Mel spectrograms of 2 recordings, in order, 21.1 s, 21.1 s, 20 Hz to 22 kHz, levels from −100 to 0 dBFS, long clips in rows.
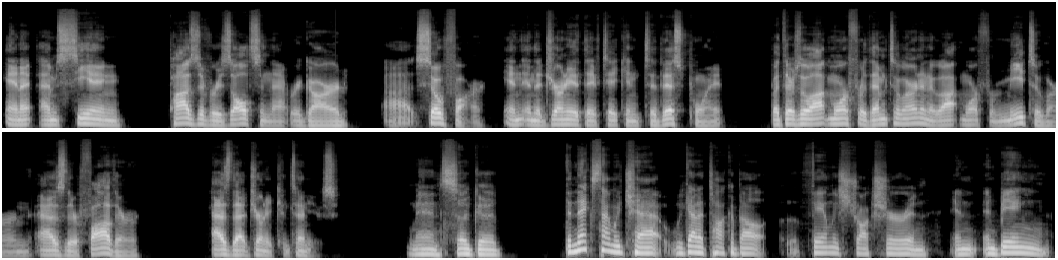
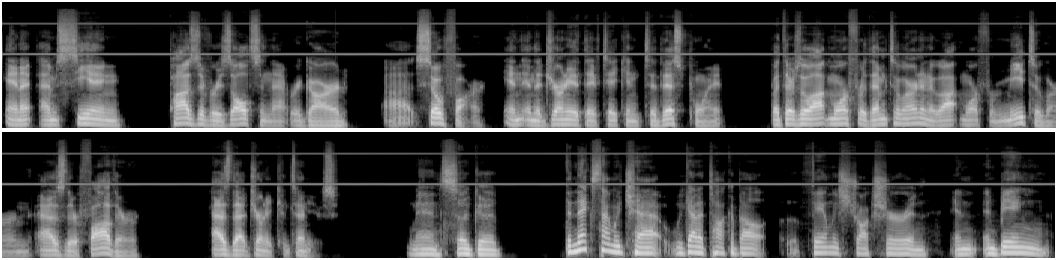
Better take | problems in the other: first | high-pitched whine; noticeable; throughout; 4.5 kHz, 20 dB below the speech

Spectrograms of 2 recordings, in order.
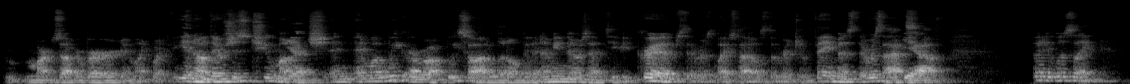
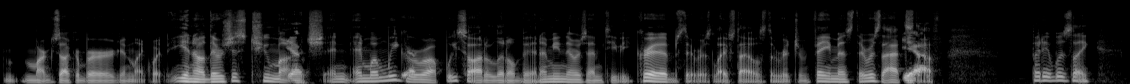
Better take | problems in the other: second | room echo; slight; dies away in 0.4 s // off-mic speech; far

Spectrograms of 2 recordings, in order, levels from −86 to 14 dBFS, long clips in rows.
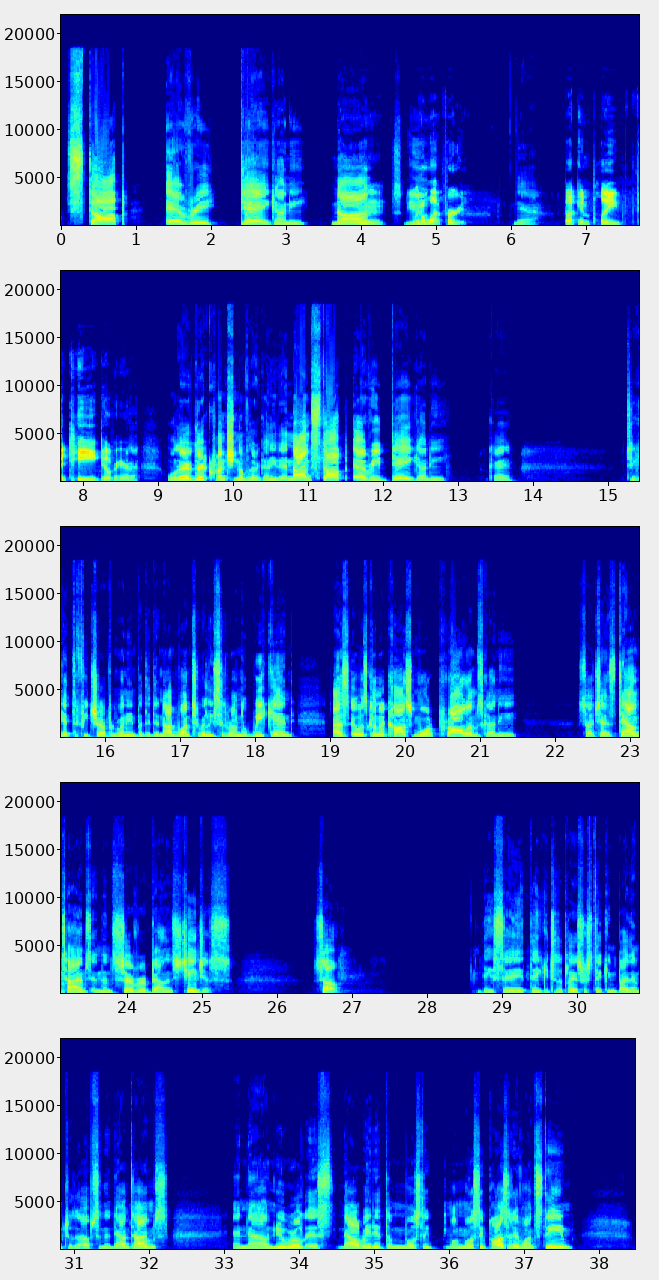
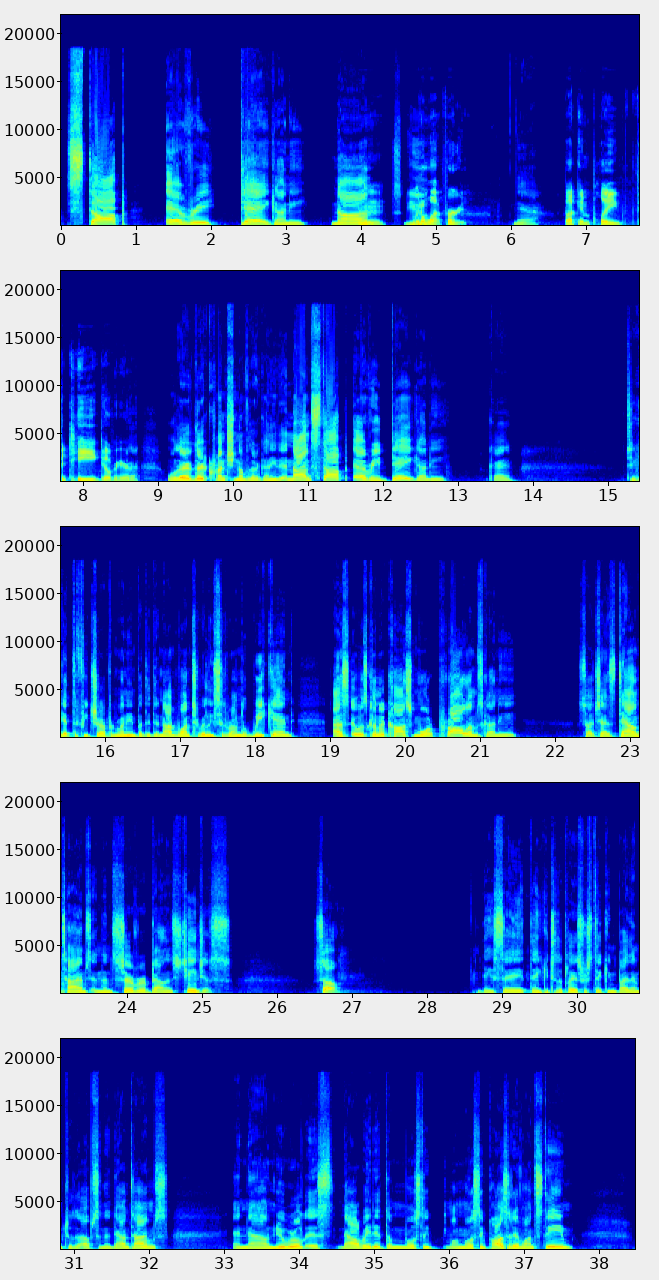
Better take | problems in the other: second | thin; somewhat; fading below 500 Hz

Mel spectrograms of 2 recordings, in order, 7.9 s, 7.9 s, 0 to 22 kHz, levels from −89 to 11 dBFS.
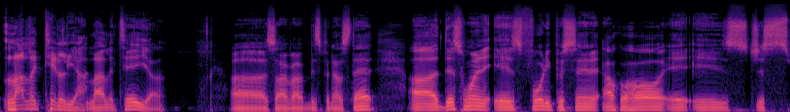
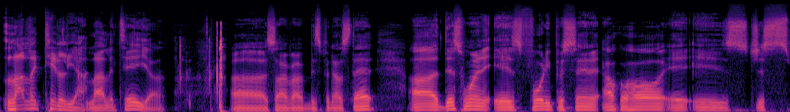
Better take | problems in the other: first | phone ringing; very faint; at 2 s; peak 1 dB above the speech

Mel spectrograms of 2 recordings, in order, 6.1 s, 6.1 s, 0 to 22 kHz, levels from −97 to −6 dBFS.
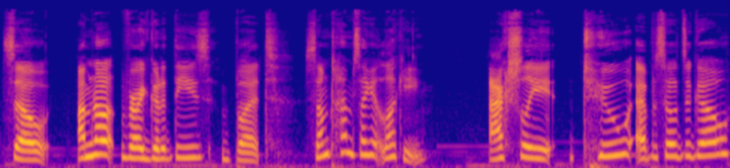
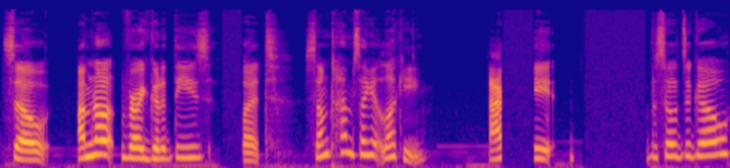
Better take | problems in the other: first | audio cutting out; at 2 s, at 4 s and at 5 s for 0.5 s

